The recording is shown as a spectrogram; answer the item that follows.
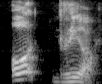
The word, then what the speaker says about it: Haut-Brion: Tenemos un vino que se llama Chateau Haut-Brion. Haut-Brion. Es que la T no se pronuncia.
